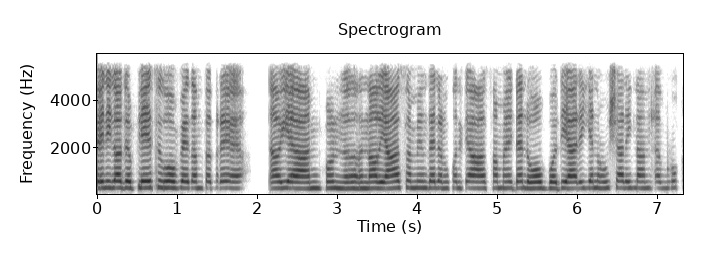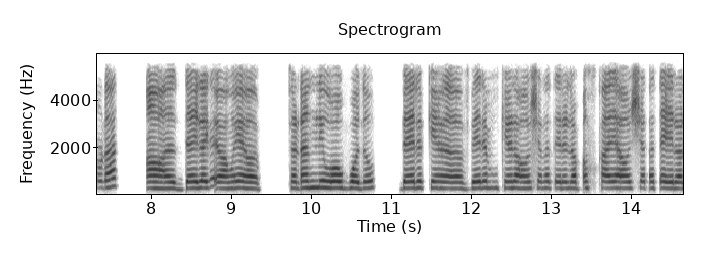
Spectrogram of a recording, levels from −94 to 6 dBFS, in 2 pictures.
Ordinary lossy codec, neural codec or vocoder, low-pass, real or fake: none; autoencoder, 44.1 kHz, a latent of 192 numbers a frame, MeloTTS; 5.4 kHz; fake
